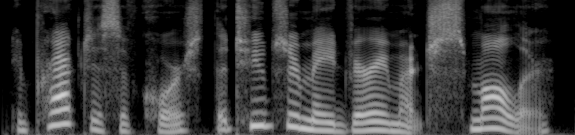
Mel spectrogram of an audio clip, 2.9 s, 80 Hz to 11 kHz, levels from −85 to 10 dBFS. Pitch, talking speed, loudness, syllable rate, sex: 220 Hz, 230 wpm, -20 LUFS, 6.7 syllables/s, female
